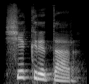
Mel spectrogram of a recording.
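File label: "секретар", Komi, female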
